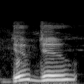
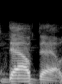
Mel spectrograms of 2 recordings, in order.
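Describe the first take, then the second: First: The vowel sounds like 'oo' in 'do'. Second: The vowel sounds like 'ow' in 'how'. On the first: "I hope I got this right" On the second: "or maybe it's"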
